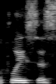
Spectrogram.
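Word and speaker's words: Fliess: Like Wilhelm Fleece by the way you want to look up this guy Wilhelm Fleece. Lisa is spelled F L E I SS.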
